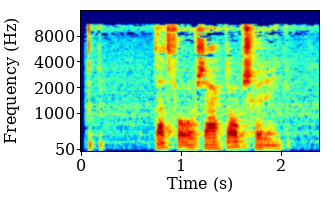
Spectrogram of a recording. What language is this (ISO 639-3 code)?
nld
